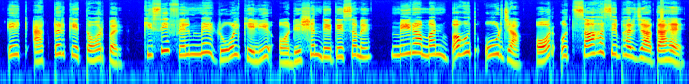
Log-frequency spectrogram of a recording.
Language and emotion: Hindi, happy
